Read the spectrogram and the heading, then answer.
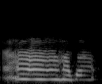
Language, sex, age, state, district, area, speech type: Assamese, female, 18-30, Assam, Sivasagar, rural, conversation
